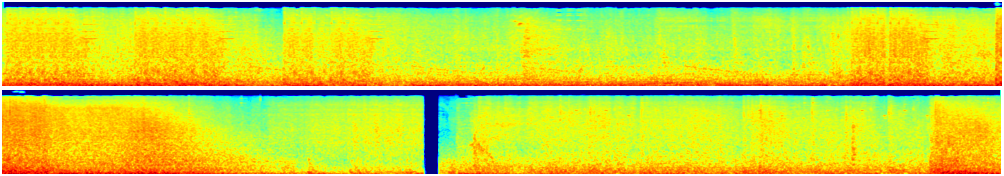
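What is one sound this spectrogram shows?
Robot guns fire in rapid bursts.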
